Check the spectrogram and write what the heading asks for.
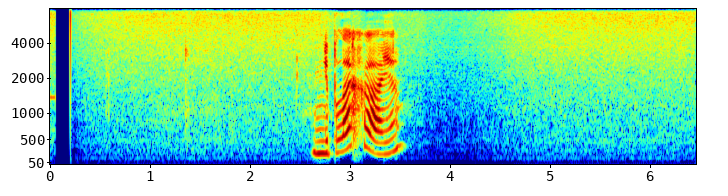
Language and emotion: Russian, positive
